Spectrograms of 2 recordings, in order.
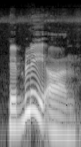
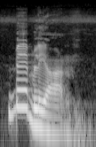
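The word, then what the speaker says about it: βιβλίον: and there okay okay so b b on biblion okay not biblion no because your cuute marker is not on the first syllable so the cuute marker looks like um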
